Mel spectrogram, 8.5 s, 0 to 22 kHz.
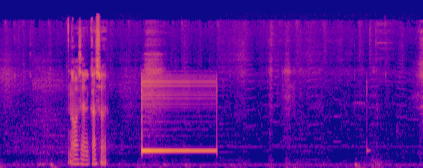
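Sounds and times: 
speech: 1.4s - 2.3s
telephone ringback tone of an unanswered call: 2.9s - 4.4s.

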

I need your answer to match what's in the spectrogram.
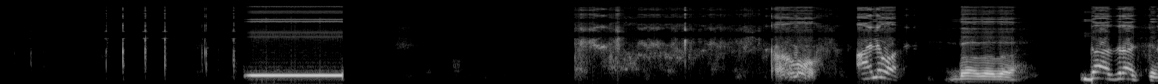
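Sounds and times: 
steady telephone line tone while a second caller is connected: 2.5s - 3.5s
speech: 8.9s - 11.5s.

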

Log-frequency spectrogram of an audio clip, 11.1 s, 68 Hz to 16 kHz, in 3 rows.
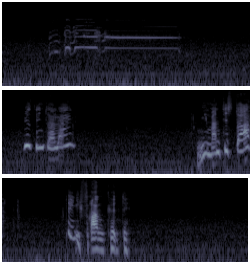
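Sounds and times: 
rooster crowing on a farm: 0.7s - 2.8s
speech: 4.2s - 4.9s, 6.6s - 7.6s, 8.4s - 9.4s.

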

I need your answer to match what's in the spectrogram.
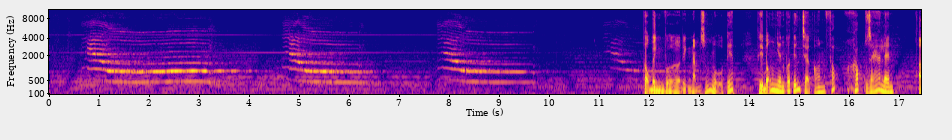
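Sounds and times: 
cat meowing at night: 0.6s - 4.0s, 4.7s - 6.5s, 7.8s - 9.8s, 11.0s - 12.0s
speech: 11.9s - 17.4s.

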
